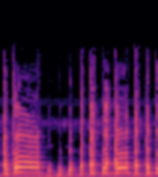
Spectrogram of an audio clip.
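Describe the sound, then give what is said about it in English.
A human voice imitates a chicken call, the made-up cry of a Moroccan fire chicken: one drawn-out squawk followed by many short, clipped clucking bursts in a quick, uneven rhythm, loud and alone. “Do a bird call or something. Oh, I could do a Moroccan fire chicken.”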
